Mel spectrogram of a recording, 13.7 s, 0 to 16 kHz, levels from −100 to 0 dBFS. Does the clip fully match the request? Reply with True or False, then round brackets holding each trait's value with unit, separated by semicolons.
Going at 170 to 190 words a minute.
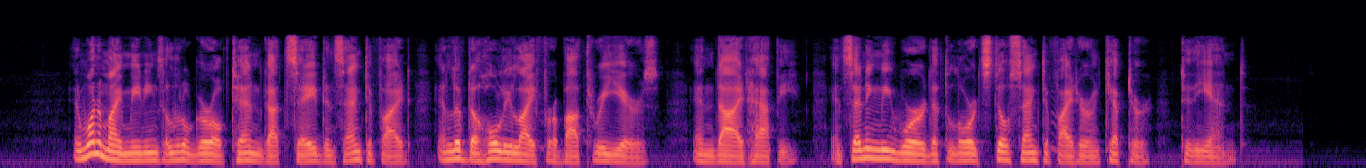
True (185 wpm)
